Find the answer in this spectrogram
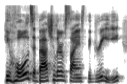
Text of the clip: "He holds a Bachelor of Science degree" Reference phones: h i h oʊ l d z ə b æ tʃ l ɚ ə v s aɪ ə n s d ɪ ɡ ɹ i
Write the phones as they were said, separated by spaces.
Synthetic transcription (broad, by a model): h i h oʊ l d z ə b æ tʃ l ɚ ə v s aɪ ə n s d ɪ ɡ ɹ i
